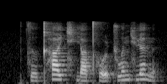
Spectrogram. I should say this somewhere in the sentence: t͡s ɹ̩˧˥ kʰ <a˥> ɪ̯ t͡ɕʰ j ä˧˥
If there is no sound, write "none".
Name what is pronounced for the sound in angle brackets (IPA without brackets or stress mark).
a˥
